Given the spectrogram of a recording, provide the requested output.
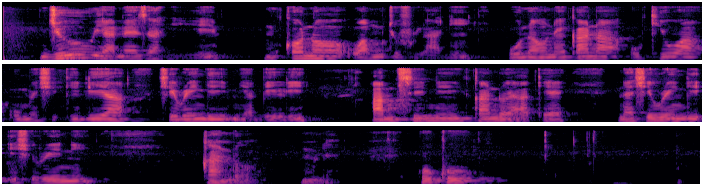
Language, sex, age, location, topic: Swahili, male, 18-24, Kisii, finance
